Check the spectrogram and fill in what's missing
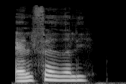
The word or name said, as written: alfaderlig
